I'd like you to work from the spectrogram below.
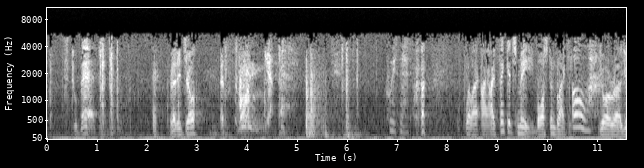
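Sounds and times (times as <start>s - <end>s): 
speech: 0.5s - 1.1s, 2.1s - 4.8s, 6.8s - 7.8s, 8.4s - 11.5s
door slamming shut with heavy thud: 5.2s - 6.3s.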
